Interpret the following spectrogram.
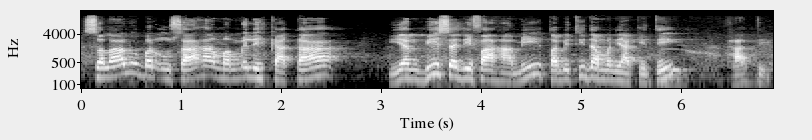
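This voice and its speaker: A man giving a religious talk, telling personal stories in an animated way and often laughing. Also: on the high side, measured pace. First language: Arabic. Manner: animated storyteller who acts out quoted voices, laughing often.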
